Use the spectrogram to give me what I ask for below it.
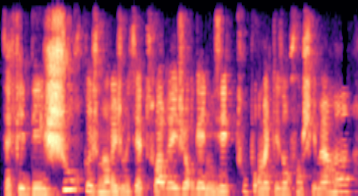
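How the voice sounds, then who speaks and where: A woman acts out a wife at the end of her patience who bursts out loudly and indignantly. Her voice has a gravelly grain, and the recording is a bit muffled and lo-fi. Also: fairly low pitch, animated, fast talker. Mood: upset. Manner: loud, heated, indignant outbursts. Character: furious wife whose evening plans fell through.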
